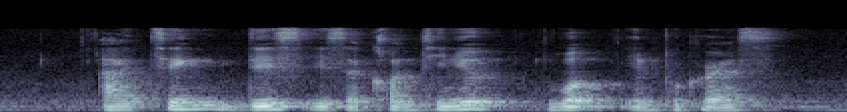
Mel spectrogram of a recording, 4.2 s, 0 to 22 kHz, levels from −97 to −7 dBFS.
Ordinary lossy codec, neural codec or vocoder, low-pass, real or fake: none; none; none; real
